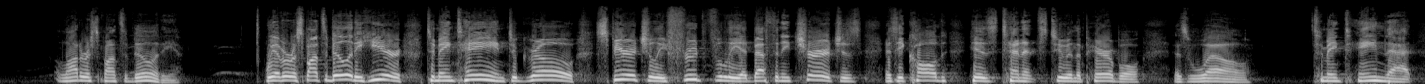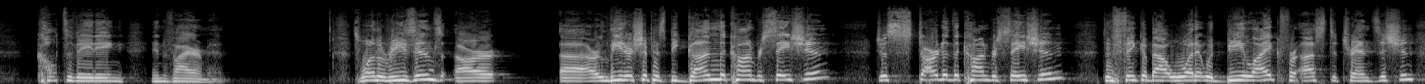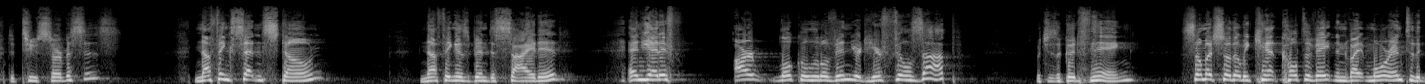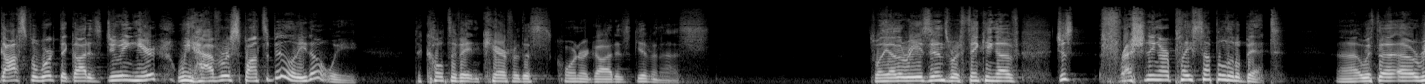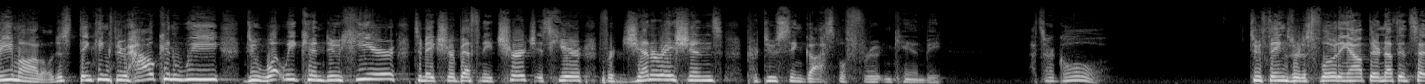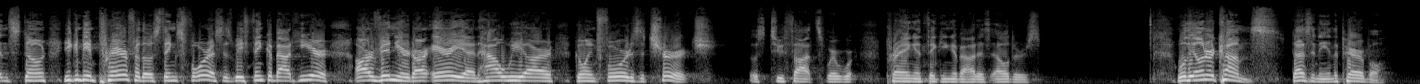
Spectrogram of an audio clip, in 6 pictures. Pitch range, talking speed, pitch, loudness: 155-200 Hz, 165 wpm, 175 Hz, -16 LUFS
